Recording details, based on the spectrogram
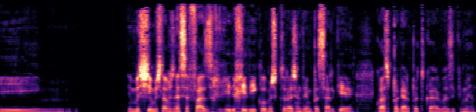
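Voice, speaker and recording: Speech runs at a fairly quick pace with long, frequent pauses, fairly even intonation and very even loudness. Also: man, fairly low pitch for a man. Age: 30s. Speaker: DJ and music producer. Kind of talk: casual interview chat.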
